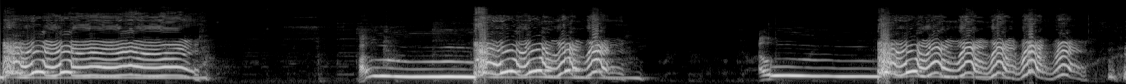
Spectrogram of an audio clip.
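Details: A pet dog tries to howl in three bouts, each opening with a level sustained tone that breaks into rapid wobbling yodels, with gaps of silence between bouts.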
